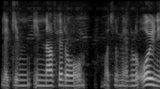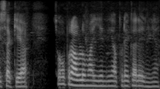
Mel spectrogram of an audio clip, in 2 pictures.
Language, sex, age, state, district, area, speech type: Dogri, female, 45-60, Jammu and Kashmir, Jammu, urban, spontaneous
